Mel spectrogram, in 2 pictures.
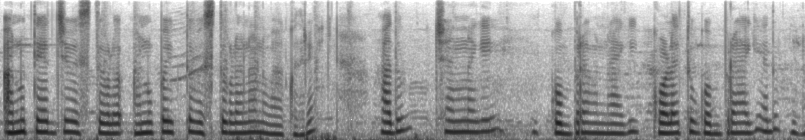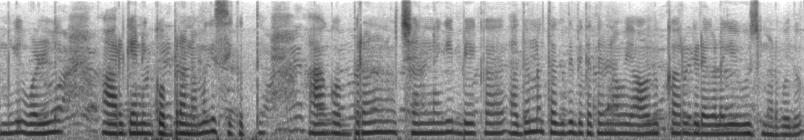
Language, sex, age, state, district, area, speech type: Kannada, female, 18-30, Karnataka, Mandya, rural, spontaneous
